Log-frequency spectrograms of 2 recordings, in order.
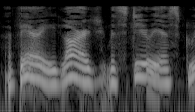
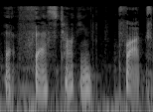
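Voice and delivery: low bear muttering; muttered; 7 semitones lower than usual. A narrator's reading. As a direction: grumble it under your breath. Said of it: "muttered Bear".

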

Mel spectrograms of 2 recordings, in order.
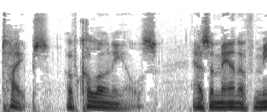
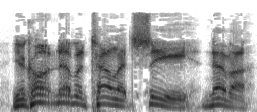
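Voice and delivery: put-on slurred, higher old sailor's warning; drunk old man; 6 semitones higher than usual. A narrator's reading. Drunk old man warning a stranger on the train, slurred and raised.

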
